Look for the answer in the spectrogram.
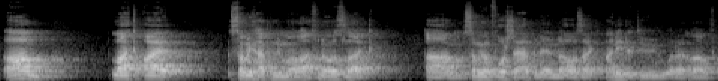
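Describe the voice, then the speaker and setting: A man's voice: mid-range voice, fairly quick, pushed and bright. A man in his twenties with an Australian accent, a dancer and podcast guest telling stories in easygoing slang, full of "like" and "bro". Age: 20s. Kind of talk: casual storytelling. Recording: roomy sound from a distant mic.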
